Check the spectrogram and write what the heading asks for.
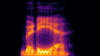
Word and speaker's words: birria: Birria tacos or birria. Gotta roll your R's, buddy.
